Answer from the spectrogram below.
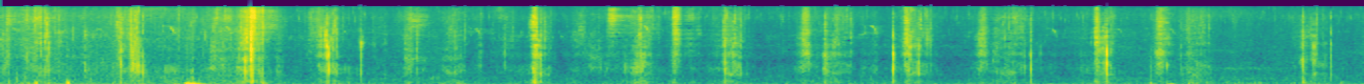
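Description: Wet, sucking footsteps plod slowly through thick mud, each step a soft squelch followed by a brief slurp, close by and fairly irregular, with no voices.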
